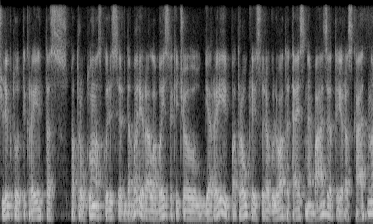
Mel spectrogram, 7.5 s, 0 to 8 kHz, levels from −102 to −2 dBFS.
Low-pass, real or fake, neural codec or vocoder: 7.2 kHz; real; none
